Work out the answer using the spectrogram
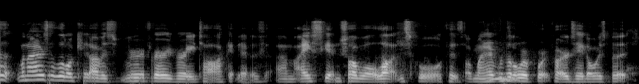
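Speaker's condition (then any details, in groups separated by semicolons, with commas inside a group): No condition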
